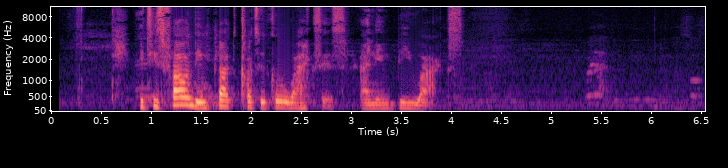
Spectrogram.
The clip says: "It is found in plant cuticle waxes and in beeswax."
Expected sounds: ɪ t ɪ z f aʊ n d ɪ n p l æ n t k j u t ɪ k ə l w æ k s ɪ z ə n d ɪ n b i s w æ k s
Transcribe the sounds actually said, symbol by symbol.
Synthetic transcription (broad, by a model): ɪ t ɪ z f aʊ n d ɪ n p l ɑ t k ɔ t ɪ k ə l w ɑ k s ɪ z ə n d ɪ n b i w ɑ k s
